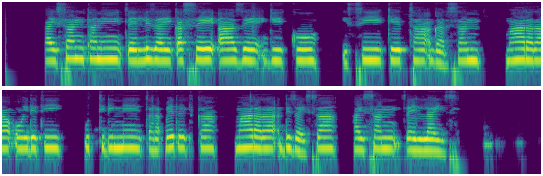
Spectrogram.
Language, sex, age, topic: Gamo, female, 36-49, government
